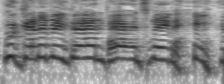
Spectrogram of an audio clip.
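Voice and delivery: high, loud giddy voice; thrilled grandparent. Pretend. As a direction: gush like a delighted grandparent. Voicing thrilled would-be grandparents.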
